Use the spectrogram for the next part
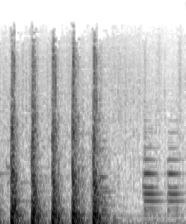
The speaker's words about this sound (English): Jimmy Edmonds opened his office door in response to Allen's knock.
